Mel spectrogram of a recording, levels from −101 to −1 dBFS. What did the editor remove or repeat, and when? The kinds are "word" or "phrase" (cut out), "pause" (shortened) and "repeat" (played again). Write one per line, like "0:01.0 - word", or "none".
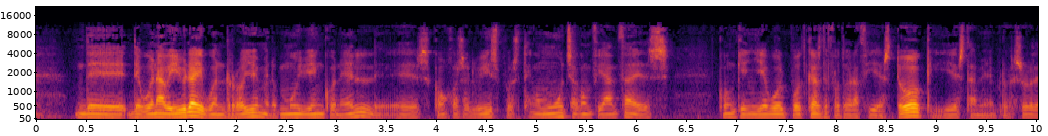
0:02.4 - word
